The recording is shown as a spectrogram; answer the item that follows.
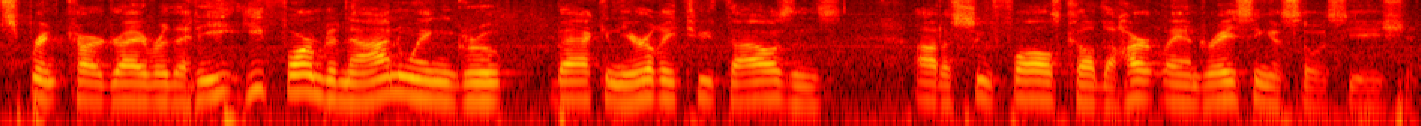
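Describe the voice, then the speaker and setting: Fairly quick and fairly high-pitched, a man speaks with a slight Minnesota accent and fairly even intonation. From southern Minnesota. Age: 60s. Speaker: race announcer. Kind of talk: radio interview.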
